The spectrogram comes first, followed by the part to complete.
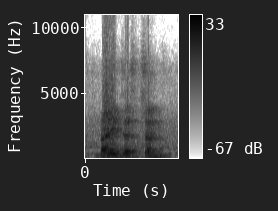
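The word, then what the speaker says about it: digestion: जैसे क्वेश्चन है ना, इसी तरह से देखो, इसमें भी TION से पहले S है, TION से पहले S है और TION से पहले S है, तो इसको चन बोलेंगे तो ये दोनों भी चन बोले जाएंगे।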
